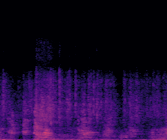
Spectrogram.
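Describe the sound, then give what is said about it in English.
Dogs barking and yipping in a few short, scattered bursts, fairly faint, with a steady noisy background and no one talking. “Dogs.”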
